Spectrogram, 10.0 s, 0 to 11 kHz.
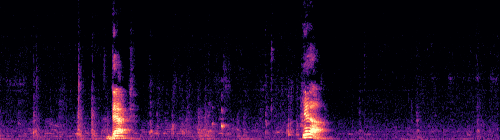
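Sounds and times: marker pen writing on whiteboard: 0:03.0 - 0:06.0.

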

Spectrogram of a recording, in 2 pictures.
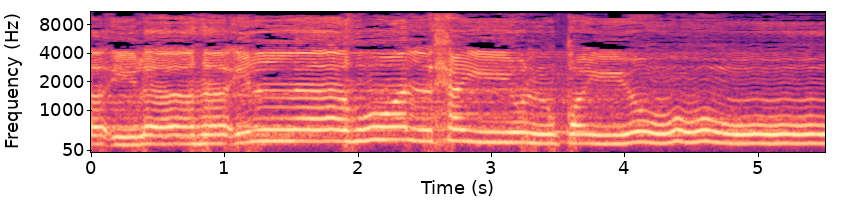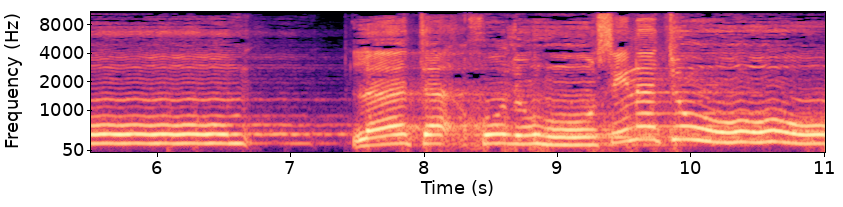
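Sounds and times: person chanting recitation: 0:00.0 - 0:11.0.

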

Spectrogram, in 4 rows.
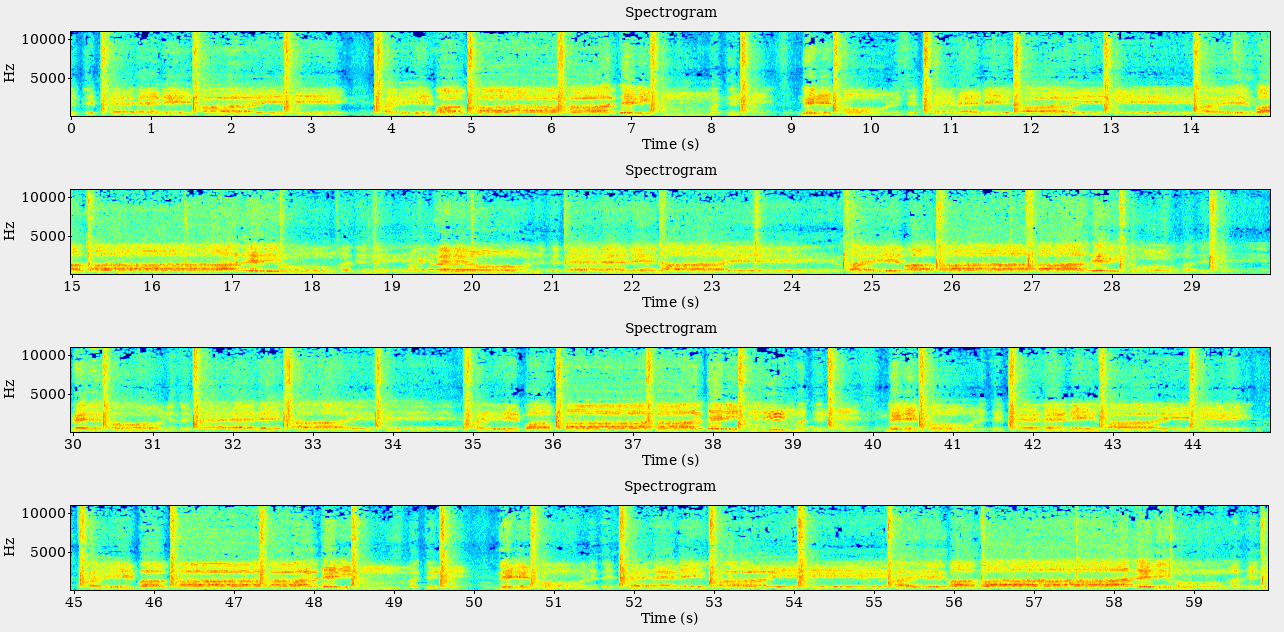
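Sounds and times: men chanting a lament: 0:00.0 - 0:59.9
chest-beating slaps: 0:00.2 - 0:19.1, 0:19.7 - 0:23.9, 0:24.6 - 0:59.0, 0:59.7 - 0:59.9.

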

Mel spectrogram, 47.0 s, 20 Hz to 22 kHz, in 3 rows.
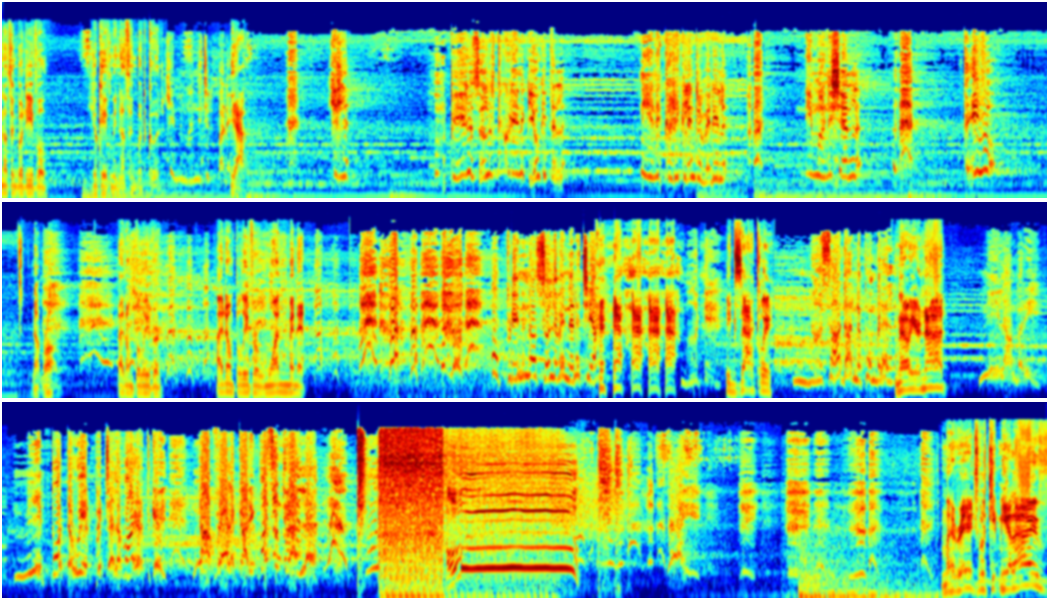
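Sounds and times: breathy gasps: 0:16.4 - 0:17.4, 0:40.4 - 0:45.4
woman laughing: 0:17.5 - 0:23.6, 0:24.4 - 0:26.4
deep low rumble: 0:43.1 - 0:45.5.

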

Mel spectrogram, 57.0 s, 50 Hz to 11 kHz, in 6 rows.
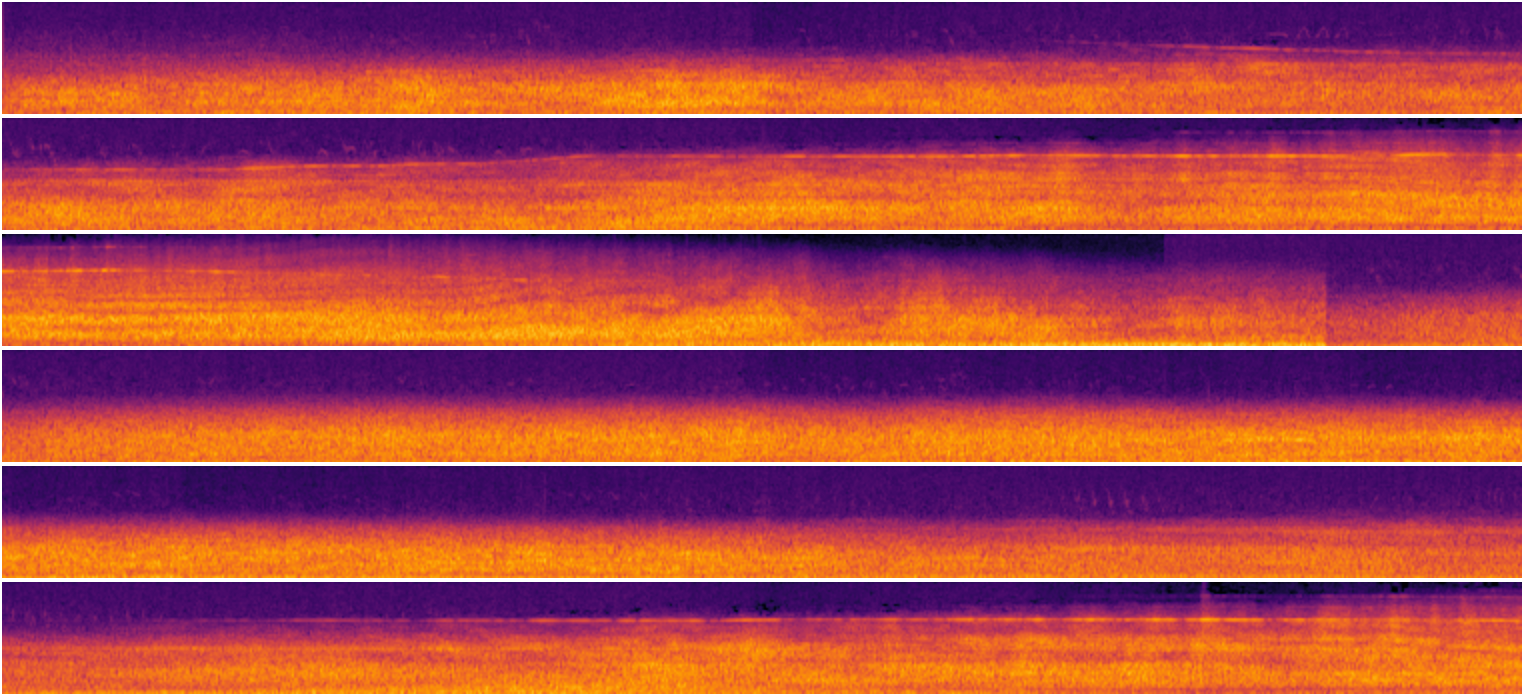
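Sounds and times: distant jet rumble: 0:00.0 - 0:57.0
jet engine roar with high whine: 0:00.0 - 0:57.0.

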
